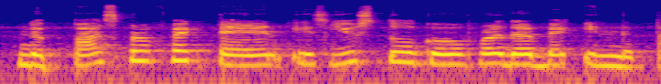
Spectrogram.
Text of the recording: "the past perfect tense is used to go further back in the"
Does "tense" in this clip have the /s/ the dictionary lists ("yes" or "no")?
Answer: no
